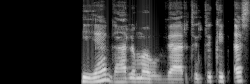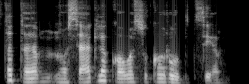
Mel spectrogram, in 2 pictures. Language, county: Lithuanian, Klaipėda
